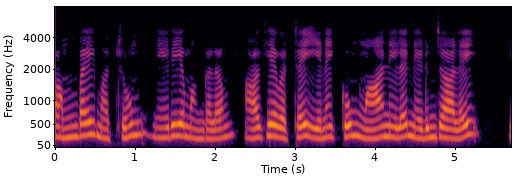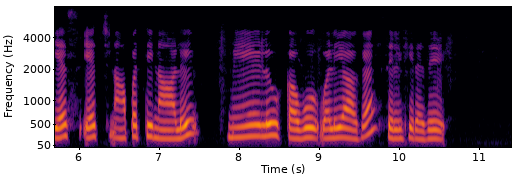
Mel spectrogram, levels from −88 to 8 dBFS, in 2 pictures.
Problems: none marked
